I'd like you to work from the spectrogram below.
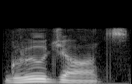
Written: Grudziadz

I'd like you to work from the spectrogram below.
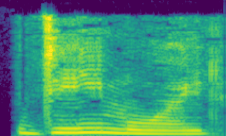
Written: demoid

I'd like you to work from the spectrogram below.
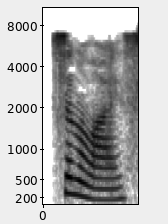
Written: similize

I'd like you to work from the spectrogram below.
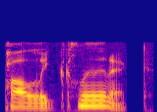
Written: polyclinic

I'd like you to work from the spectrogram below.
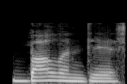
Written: bollandist

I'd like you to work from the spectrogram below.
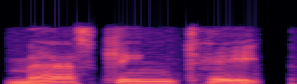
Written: masking tape

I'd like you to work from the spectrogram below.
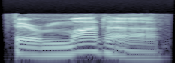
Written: fermata

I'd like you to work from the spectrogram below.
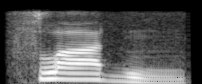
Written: Flodden

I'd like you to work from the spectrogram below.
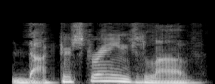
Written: drstrangelove

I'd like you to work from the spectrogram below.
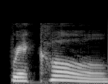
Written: bricole

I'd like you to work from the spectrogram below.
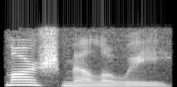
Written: marshmallowy

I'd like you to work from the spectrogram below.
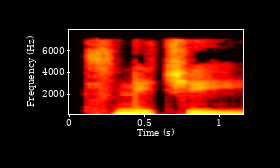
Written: snitchy

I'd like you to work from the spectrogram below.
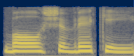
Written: Bolsheviki

